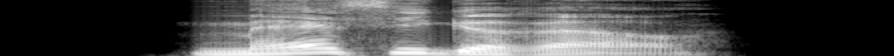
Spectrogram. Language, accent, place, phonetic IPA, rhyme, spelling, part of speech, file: German, Germany, Berlin, [ˈmɛːsɪɡəʁɐ], -ɛːsɪɡəʁɐ, mäßigerer, adjective, De-mäßigerer.ogg
- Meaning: inflection of mäßig: 1. strong/mixed nominative masculine singular comparative degree 2. strong genitive/dative feminine singular comparative degree 3. strong genitive plural comparative degree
